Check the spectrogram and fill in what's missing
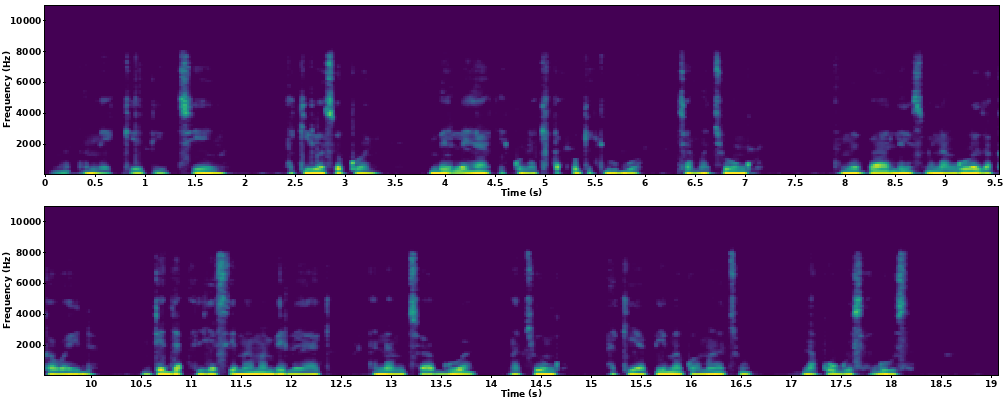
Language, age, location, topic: Swahili, 18-24, Kisii, finance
